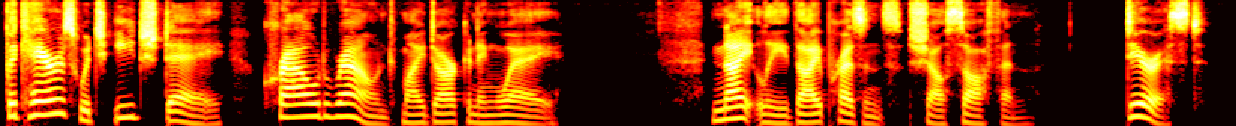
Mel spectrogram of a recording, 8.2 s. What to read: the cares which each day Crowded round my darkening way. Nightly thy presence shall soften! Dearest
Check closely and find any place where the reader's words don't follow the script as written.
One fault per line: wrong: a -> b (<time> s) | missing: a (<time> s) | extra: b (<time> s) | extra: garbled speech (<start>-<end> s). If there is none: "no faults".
wrong: Crowded -> Crowd (1.7 s)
